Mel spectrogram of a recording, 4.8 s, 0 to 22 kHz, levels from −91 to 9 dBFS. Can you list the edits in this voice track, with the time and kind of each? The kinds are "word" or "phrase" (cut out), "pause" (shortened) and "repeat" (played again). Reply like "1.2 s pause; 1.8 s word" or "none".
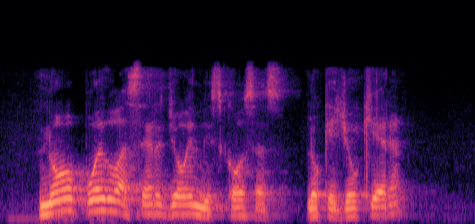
3.0 s pause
